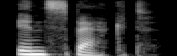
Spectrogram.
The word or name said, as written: inspect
